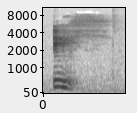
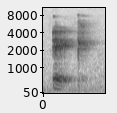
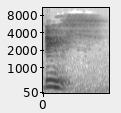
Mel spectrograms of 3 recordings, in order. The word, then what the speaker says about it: ich: This is how Google Translator pronounces it in English. Ick. Ick. And I really feel like sometimes when I hear myself speaking German, just as I've recorded myself, it sounds like I'm saying ick instead of ich.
